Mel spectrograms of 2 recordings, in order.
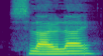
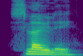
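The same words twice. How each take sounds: First: The final ee glides from the centre of the mouth. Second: The final ee is a steady pure vowel. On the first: "Red text, read in Brummie, followed by GB" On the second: "followed by GB"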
